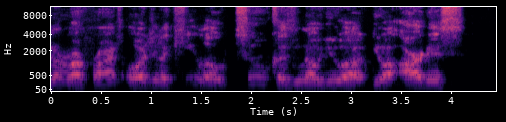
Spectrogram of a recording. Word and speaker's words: Kelo: If you see the way Kelo is spelled, it's Kelo, not Kilo.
